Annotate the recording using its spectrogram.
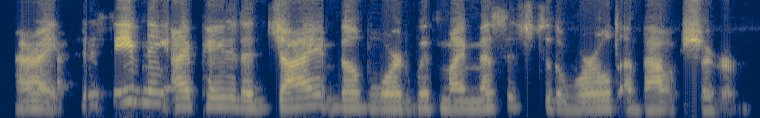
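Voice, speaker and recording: Here is a woman with a normal speaking voice, fairly low in pitch, moving at a moderate pace with lively intonation and hardly any pauses. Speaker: peer coach in practice session. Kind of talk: coaching exercise.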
